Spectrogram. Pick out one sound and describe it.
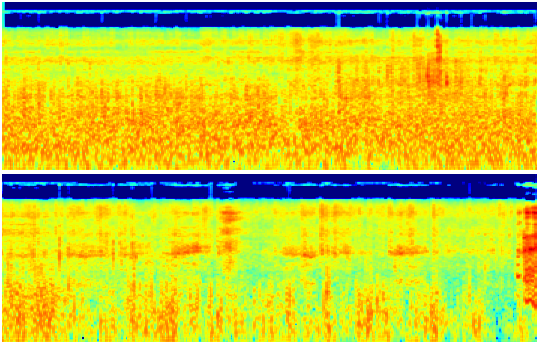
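Wind rushes past the microphone.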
